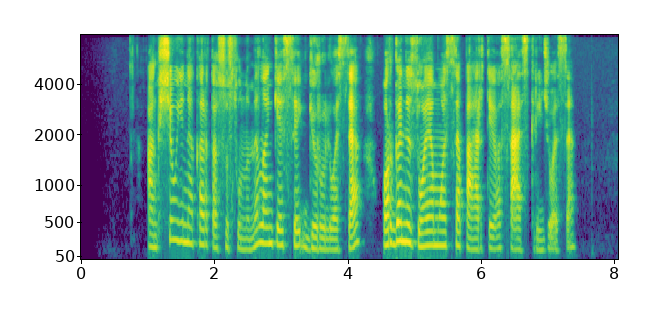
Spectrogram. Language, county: Lithuanian, Alytus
